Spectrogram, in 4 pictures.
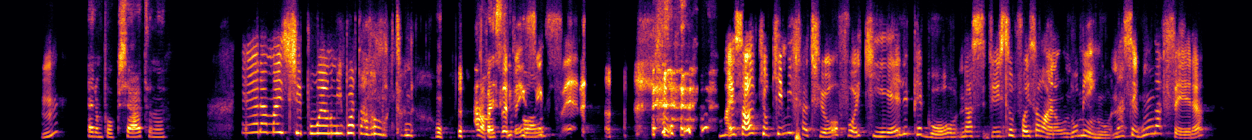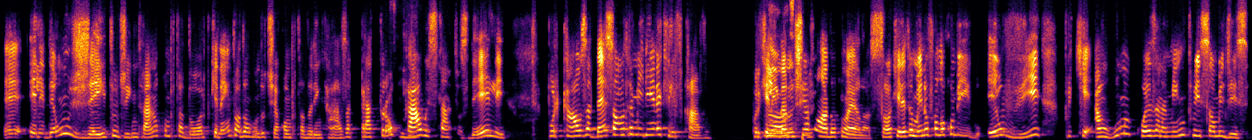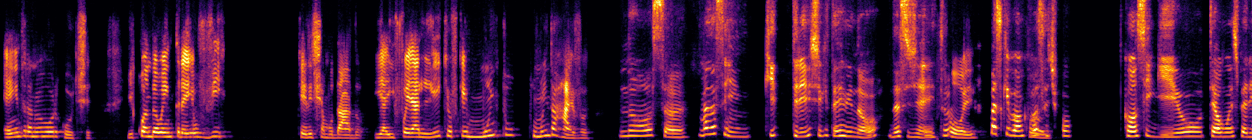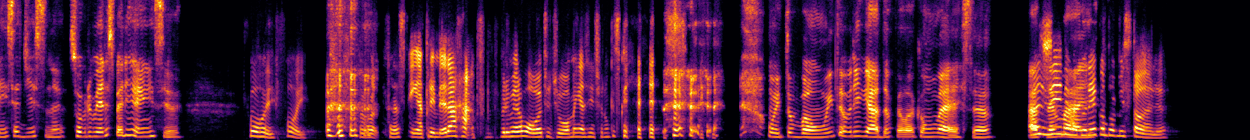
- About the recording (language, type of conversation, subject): Portuguese, podcast, Que faixa marcou seu primeiro amor?
- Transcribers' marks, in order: laughing while speaking: "muito não, pra ser bem sincera"; laugh; other background noise; laugh; laugh; laughing while speaking: "esquece"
